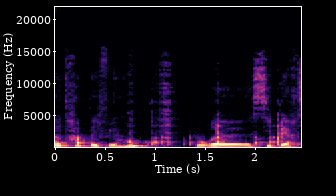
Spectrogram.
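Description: Dishes clinking and knocking together as they are handled, several sharp clinks, with a woman's voice talking over them.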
